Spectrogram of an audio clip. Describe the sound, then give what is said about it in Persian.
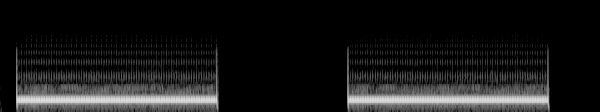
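Telephone line tone as an outgoing call is placed: two identical steady, buzzy tones, each lasting about two seconds, separated by a gap of silence just over a second long. No voices are heard. “ما به وی زنگ زدیم و صحبت تلفنی را ثبت کردیم.”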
